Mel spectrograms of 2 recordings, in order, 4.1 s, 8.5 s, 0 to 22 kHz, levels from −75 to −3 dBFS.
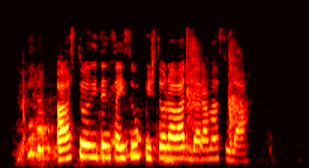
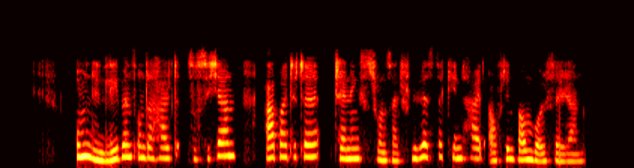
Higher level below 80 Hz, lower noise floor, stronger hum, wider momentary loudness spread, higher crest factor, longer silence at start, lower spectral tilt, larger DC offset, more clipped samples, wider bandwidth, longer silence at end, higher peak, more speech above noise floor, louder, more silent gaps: second, -78 dBFS vs -66 dBFS; first, -68 dBFS vs -53 dBFS; neither; first, 13 LU vs 10 LU; about the same, 18 dB vs 18 dB; second, 0.25 s vs 1 s; second, -3.5 dB/octave vs -6 dB/octave; neither; neither; first, 11.5 kHz vs 6.8 kHz; first, 0.85 s vs 0.65 s; first, -2 dBFS vs -6 dBFS; first, 49 dB vs 30 dB; first, -19 LUFS vs -24 LUFS; neither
